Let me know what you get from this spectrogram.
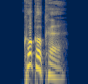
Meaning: nominative/accusative/genitive plural of Kuckuck
- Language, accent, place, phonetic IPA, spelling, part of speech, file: German, Germany, Berlin, [ˈkʊkʊkə], Kuckucke, noun, De-Kuckucke.ogg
